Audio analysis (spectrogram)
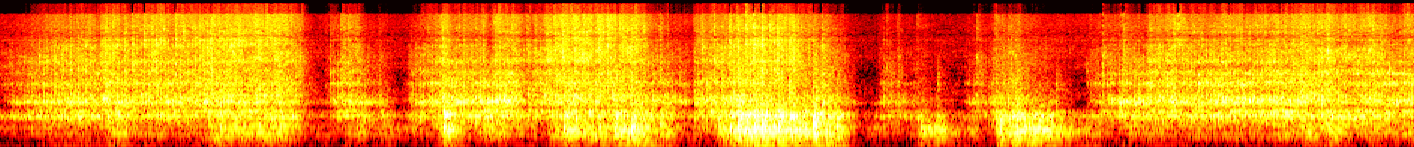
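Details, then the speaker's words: Wood lathe turning a bowl blank with tricky grain: rough scraping cut that drops out and catches in an uneven beat, something wobbling; knocking noticed earlier, bearings checked. "Yeah, hear that sound? Something's going wrong. Something's wobbling."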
